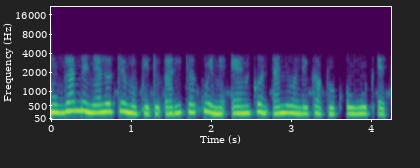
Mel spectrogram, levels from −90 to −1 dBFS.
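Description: From the first moment to the end, the speech runs through what sounds like the G.729 codec, and the damage is plainly audible. Nothing gets through above 3.5 kHz, and the low end thins out below about 150 Hz, so you're left with a narrow phone-line band. The speech is rebuilt from a vocal tract model plus a pitch predictor and a few pulses per frame, which fits roughly 8 kbit/s. That's why it comes across rough, buzzy and a bit synthetic, though still intelligible.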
